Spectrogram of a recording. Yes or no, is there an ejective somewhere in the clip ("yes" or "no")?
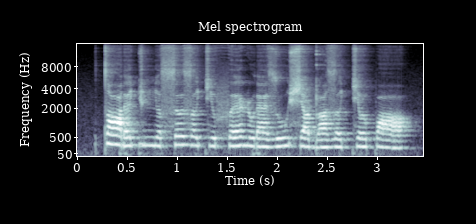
no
